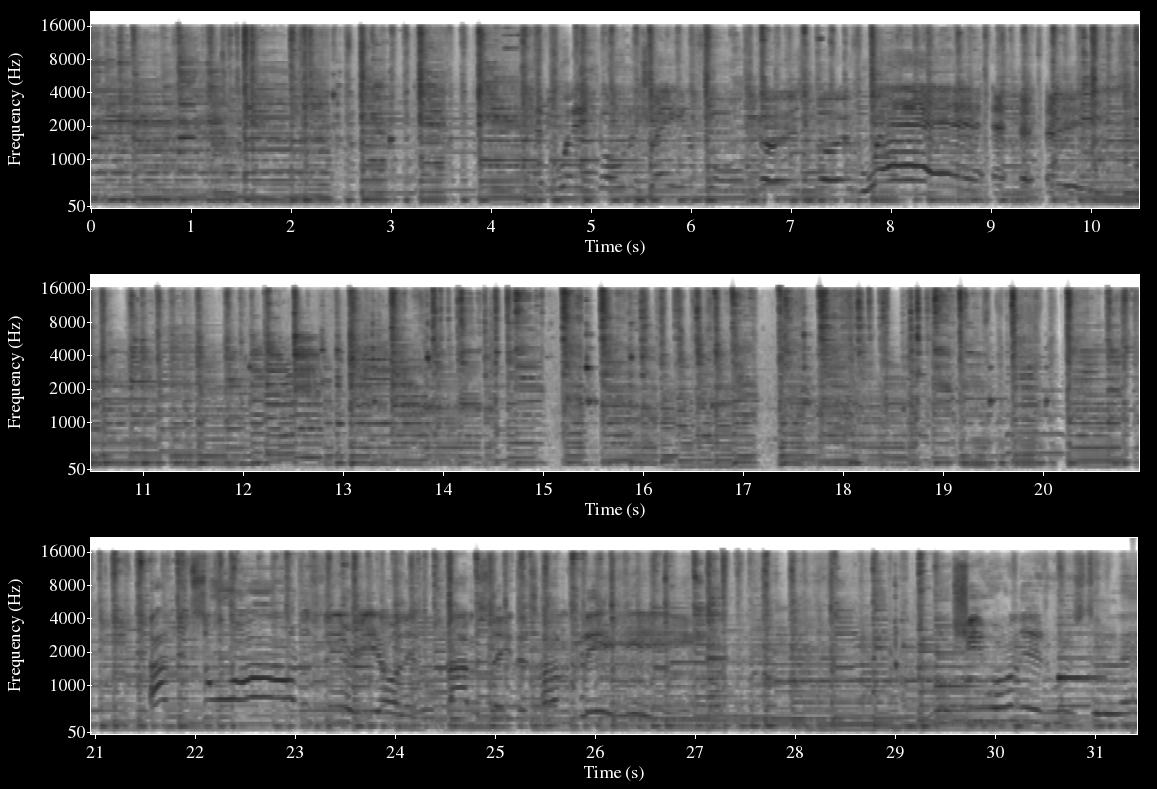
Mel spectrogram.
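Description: Live acoustic band music: strummed acoustic guitars playing steady chords, with a melody line bending over them about eight seconds in and again near the end.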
